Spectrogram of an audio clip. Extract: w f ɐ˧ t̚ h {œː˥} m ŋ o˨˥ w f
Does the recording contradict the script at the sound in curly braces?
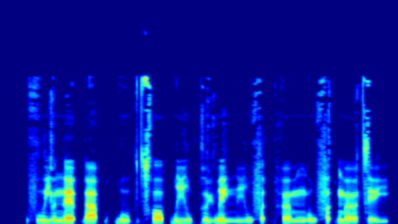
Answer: yes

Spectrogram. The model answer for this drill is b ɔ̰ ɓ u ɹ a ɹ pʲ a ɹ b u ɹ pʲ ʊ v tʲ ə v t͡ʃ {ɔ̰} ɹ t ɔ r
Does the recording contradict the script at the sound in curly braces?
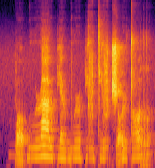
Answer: no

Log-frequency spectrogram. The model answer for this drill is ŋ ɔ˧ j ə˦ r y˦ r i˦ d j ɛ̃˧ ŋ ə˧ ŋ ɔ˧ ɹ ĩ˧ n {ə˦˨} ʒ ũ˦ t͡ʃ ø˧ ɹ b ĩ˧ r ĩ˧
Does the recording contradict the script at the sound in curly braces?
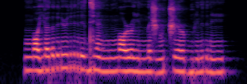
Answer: no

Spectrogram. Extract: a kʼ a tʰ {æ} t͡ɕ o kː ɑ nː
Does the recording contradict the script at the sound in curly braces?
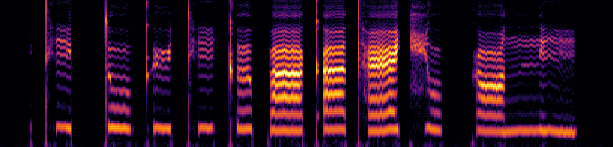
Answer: no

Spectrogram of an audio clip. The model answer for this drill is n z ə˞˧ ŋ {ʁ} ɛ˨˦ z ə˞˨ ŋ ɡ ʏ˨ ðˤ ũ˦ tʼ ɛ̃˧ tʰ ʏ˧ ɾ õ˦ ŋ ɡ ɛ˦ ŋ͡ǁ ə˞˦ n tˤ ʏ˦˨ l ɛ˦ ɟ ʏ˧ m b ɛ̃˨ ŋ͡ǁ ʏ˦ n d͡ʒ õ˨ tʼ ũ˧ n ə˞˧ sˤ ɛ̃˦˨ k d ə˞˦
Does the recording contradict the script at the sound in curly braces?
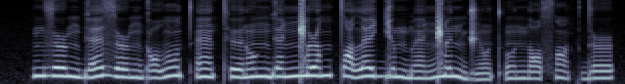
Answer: yes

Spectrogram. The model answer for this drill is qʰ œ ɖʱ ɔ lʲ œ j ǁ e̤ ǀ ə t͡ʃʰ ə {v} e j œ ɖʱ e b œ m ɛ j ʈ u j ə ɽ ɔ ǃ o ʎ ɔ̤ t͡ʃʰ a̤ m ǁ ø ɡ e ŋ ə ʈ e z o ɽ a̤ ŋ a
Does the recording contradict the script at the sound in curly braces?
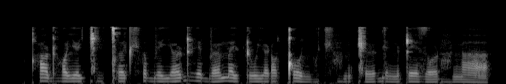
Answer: yes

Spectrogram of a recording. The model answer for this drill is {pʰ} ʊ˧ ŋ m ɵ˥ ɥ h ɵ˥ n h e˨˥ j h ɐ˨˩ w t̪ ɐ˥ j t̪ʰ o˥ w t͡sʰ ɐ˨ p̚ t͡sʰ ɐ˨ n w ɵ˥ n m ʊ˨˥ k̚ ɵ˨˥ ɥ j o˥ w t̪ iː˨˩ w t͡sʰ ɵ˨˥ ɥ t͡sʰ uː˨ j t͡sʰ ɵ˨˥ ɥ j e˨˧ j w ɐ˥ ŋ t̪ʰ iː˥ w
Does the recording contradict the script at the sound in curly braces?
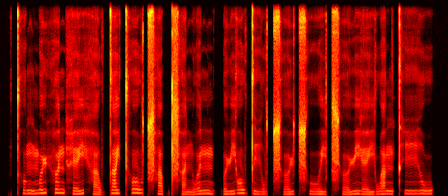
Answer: yes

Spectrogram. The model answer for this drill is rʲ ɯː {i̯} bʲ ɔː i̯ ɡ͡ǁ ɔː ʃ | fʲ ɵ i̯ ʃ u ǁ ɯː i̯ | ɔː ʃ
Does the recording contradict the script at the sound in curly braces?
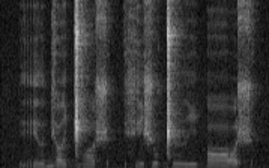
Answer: yes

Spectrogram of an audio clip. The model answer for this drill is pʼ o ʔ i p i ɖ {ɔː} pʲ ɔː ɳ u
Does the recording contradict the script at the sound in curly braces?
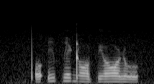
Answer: no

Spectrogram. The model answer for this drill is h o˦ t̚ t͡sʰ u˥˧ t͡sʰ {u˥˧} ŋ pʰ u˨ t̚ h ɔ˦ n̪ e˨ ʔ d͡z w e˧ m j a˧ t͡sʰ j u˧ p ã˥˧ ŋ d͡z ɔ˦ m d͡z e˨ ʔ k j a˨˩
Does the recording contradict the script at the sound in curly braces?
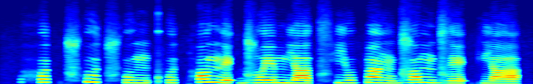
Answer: yes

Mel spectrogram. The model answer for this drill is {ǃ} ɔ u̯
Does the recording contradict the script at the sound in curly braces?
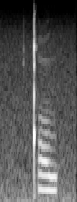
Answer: no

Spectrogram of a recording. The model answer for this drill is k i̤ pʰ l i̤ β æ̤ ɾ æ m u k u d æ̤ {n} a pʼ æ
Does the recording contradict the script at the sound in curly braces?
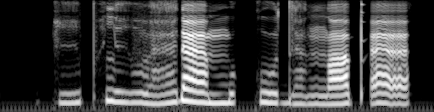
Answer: yes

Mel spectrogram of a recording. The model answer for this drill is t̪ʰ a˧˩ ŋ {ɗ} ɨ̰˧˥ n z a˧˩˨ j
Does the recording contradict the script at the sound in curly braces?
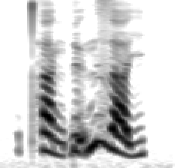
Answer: no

